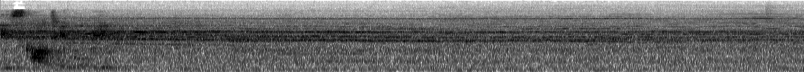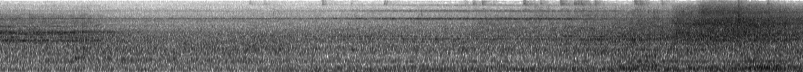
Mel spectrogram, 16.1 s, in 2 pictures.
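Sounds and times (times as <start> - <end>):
high-pitched train wheel squeal: 0.0 - 9.9
train rumbling: 0.0 - 16.0.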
